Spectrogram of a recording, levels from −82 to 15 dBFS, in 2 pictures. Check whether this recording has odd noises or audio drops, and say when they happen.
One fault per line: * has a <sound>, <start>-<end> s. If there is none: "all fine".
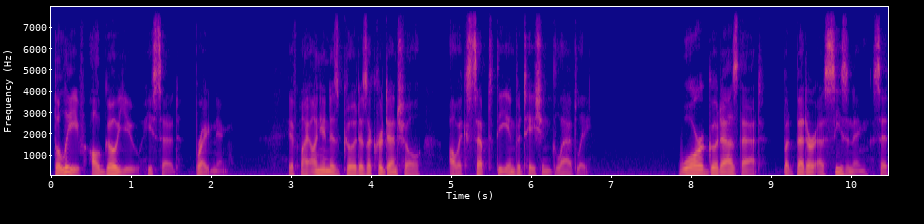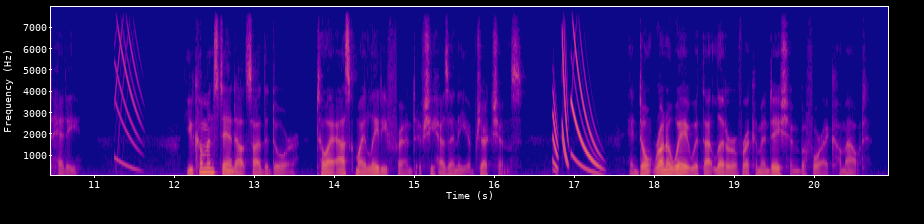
* has a chirp, 11.3-11.7 s
* has a chirp, 16.7-17.4 s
